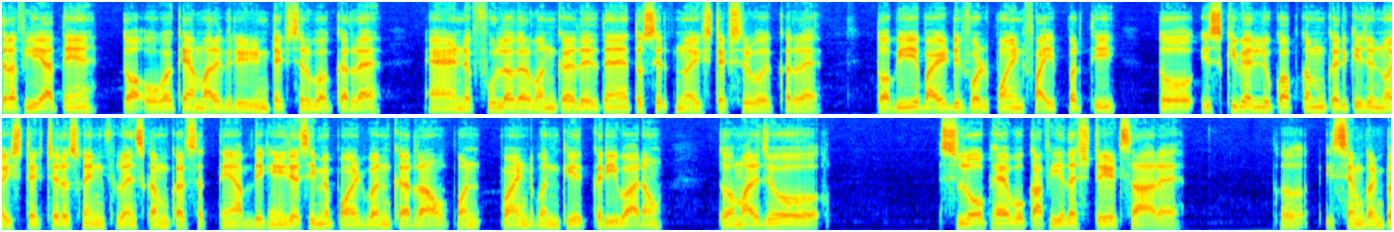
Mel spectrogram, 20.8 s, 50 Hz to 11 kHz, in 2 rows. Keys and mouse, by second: 2.3-3.6 drag, 5.8-16.0 drag, 19.1-20.8 ctrl+drag.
